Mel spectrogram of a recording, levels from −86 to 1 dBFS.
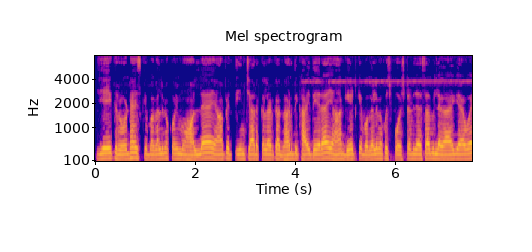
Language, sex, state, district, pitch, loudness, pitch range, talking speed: Hindi, male, Bihar, West Champaran, 130 Hz, -17 LUFS, 125-140 Hz, 260 wpm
